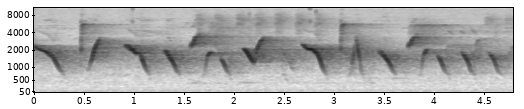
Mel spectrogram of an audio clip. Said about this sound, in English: I love the sound of lyrebirds singing their flute song.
